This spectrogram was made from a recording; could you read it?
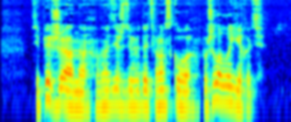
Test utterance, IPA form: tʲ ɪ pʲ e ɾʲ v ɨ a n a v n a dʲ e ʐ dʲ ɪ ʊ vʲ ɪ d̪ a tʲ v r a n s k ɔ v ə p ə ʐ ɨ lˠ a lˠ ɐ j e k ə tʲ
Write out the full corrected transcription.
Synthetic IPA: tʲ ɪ pʲ e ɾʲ ʐ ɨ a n a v n a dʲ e ʐ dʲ ɪ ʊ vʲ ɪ d̪ a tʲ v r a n s k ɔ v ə p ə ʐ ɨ lˠ a lˠ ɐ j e x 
